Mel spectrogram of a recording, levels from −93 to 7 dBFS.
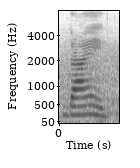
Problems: constant background noise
